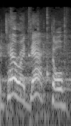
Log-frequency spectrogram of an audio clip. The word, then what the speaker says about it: pterodactyl: Why can you never hear a pterodactyl in the bathroom? Because the P is silent.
